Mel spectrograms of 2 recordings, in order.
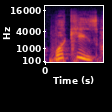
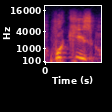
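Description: First: Nervous question. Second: Rising panic. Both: Retold or imitated. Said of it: "because I was so afraid".

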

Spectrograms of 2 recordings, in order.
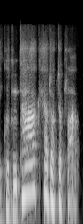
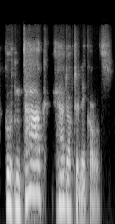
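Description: First: German reply. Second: German greeting. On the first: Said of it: "and I say". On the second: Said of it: "he's speaking to me in German". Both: Retold or imitated.

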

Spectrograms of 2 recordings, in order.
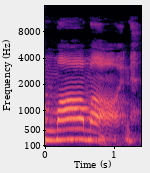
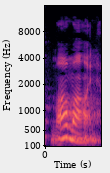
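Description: First: Long sulky mamaaan; whiny drawn-out mamaaan. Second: Said in the usual way. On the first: Acted. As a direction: stretch mamaaan slowly, whining. Drawn-out whine at mother.

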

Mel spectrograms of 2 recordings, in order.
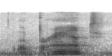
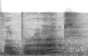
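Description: First: LeBrant with the "a" of "ant"; flat A vowel. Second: LeBrant with an "ah", like "luh-BRAHNT"; open AH vowel. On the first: Host unsure of the composer's name, retries LeBrant with short A. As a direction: say LeBrant to rhyme with "grant". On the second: Host unsure of the composer's name, tries LeBrant with AH. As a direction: say LeBrant to rhyme with "font". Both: Shown as a demonstration. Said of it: "type in the pronunciation of your name".

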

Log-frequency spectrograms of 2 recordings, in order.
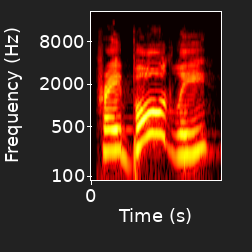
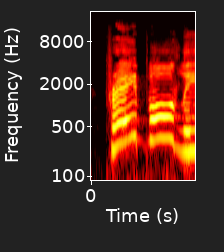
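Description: First: Said in the usual way. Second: Emphatic call. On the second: Shown as a demonstration. Preacher repeats it, now punched.

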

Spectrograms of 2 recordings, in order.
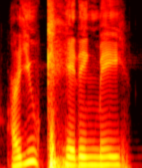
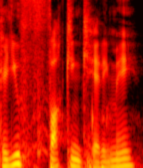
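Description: First: Loud, high disbelief; exasperated outburst. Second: Soft, deflated disbelief under the breath; muttered disbelief. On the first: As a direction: blurt it out loud in outrage. Biting into raw chicken. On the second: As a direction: say it quietly, beaten down. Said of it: "And I was just like". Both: Retold or imitated.

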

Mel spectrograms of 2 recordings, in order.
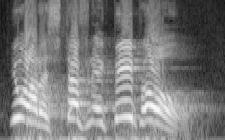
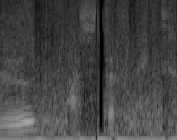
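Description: First: High, loud, slow furious shout; angry rebuke. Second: Softer, slow and calm, almost kind; gentle rebuke. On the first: Preacher demonstrating his angry face to the church, furious shout. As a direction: bellow it like a wrathful prophet. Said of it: "with a really angry face". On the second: Preacher rebuking the congregation gently, soft and slow. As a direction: let the hard word land softly. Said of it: "I can say it with my angel face". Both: Shown as a demonstration.

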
